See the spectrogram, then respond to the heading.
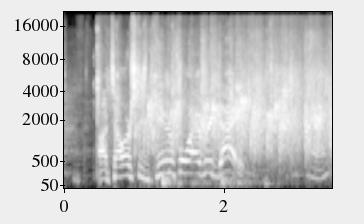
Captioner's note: applause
